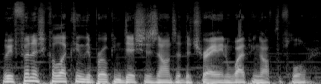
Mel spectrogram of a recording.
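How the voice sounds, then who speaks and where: Low-voiced man narrating a visual novel. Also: fast talker, a little mellow, soft background music. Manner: informal, sweary, rambling asides. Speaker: let's play host reading aloud.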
